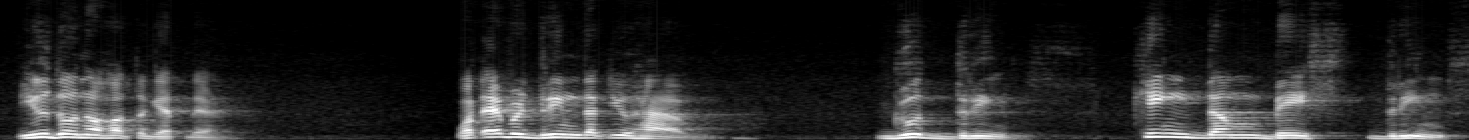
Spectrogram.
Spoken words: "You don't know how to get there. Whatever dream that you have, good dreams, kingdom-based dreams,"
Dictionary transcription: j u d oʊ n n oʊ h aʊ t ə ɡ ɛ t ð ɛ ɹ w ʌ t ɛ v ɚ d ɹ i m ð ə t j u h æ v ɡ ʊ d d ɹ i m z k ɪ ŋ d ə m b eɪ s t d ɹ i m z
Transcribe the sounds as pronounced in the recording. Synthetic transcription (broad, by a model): j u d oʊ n n oʊ h aʊ t ə ɡ ɛ t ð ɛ ɹ w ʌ t ɛ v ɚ d ɹ i m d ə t j u h æ v ɡ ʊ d d ɹ i m s k ɪ ŋ d ə m b eɪ s t d ɹ i m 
